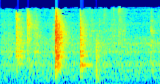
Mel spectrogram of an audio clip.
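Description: Handling of a flat metal bracket for a wind-turbine rotor: about five light clicks and clinks, all within the first second and a half.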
